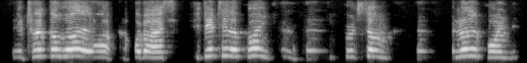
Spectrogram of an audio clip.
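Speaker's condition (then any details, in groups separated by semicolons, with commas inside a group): Cerebral palsy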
